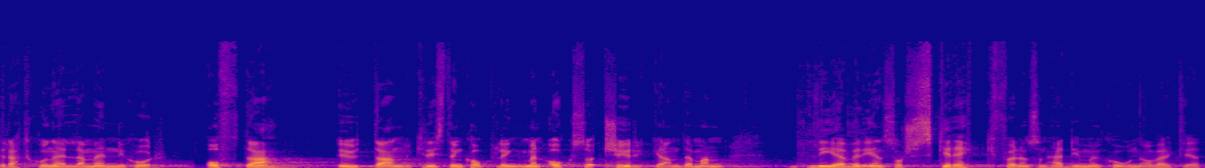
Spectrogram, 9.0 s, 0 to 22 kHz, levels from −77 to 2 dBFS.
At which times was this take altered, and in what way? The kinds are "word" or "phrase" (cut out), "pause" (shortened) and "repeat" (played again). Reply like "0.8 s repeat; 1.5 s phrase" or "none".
1.4 s pause; 4.5 s word; 6.0 s word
